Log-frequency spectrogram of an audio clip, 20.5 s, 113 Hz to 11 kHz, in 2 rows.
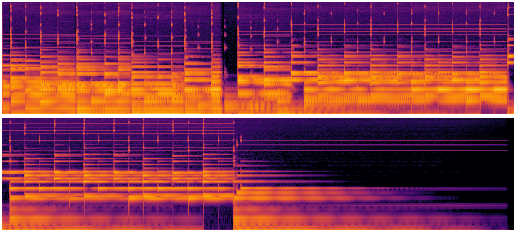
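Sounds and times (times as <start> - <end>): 
percussive piano: 0.2 - 17.7.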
